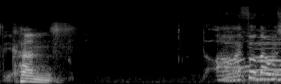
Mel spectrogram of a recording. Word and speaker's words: Cannes: It's Cunns.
